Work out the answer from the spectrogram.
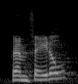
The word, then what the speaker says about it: femme fatale: Is it Femi Fatale? I always say that one wrong. People say it sometimes. Fem, so fem, and then fatal. Fem fatal? Now I know.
